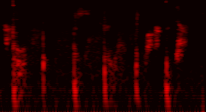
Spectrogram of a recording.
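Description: Near silence, with only a very faint whisper-like murmur.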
